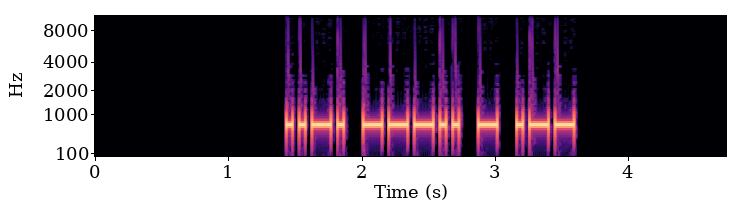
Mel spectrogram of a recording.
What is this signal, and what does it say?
Morse code, heard as a keyed tone, about 25 wpm, 700 Hz. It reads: F8TW
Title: DXCC-100 Call Signs - 4 Characters - Repeated 2x - 25wpm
